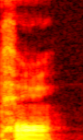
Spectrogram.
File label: Soft Syllables and Imaginary Words, Viking Vocal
